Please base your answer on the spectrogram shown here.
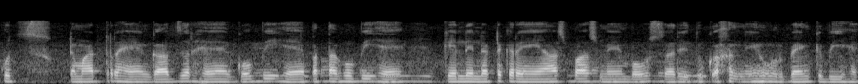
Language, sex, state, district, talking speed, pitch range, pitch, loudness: Hindi, male, Rajasthan, Bikaner, 165 wpm, 120-130 Hz, 125 Hz, -17 LUFS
